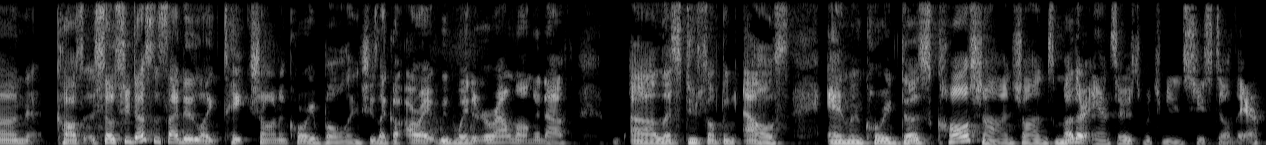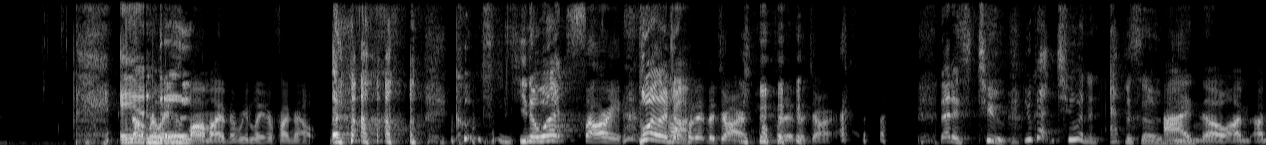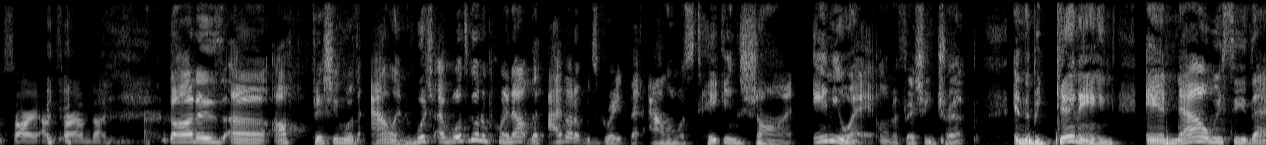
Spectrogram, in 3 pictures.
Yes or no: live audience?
no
